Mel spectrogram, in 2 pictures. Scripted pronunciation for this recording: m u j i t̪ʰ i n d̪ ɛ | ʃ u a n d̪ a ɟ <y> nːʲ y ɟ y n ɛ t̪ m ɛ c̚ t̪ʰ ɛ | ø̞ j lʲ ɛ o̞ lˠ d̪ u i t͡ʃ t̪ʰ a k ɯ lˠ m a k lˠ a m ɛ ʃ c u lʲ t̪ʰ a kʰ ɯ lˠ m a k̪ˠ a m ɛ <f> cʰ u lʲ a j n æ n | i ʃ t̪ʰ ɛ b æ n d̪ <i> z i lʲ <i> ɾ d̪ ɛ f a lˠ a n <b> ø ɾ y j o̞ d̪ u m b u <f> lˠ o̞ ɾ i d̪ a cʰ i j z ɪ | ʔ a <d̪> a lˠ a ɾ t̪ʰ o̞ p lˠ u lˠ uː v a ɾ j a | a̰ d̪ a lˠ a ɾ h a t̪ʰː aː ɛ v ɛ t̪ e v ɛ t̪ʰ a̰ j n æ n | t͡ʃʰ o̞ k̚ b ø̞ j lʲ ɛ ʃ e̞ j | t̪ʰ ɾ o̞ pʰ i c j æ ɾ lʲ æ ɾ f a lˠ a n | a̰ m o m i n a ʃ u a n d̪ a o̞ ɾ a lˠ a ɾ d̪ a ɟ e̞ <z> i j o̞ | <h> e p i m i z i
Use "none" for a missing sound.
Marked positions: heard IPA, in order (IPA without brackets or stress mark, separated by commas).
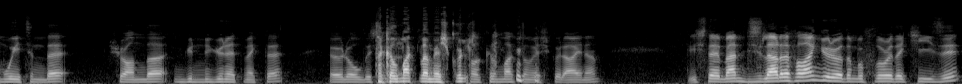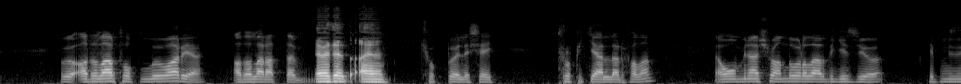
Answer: y, ʃ, i, æ, ɟ, f, d̪, z, h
